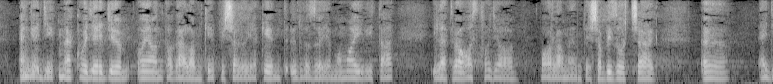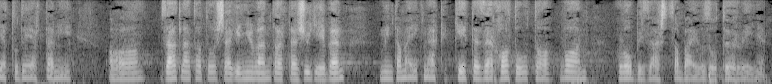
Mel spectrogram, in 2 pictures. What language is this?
Hungarian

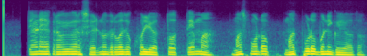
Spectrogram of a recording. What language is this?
Gujarati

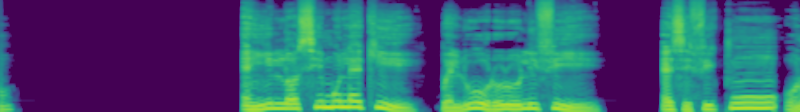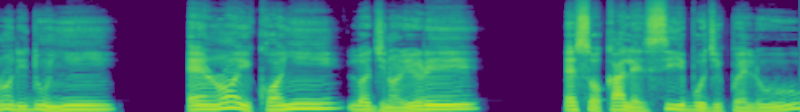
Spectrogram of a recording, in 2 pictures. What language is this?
Yoruba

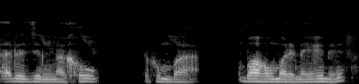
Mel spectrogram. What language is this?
Bodo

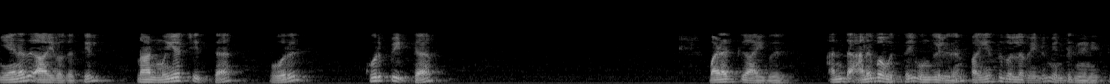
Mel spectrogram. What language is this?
Tamil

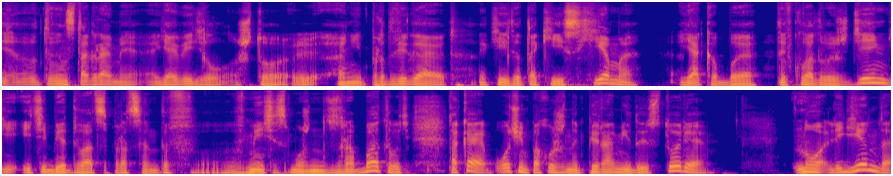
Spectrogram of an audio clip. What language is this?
Russian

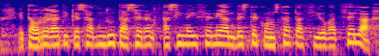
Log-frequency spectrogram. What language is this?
Basque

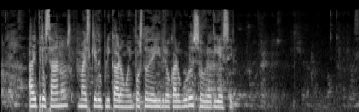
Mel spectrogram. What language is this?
Galician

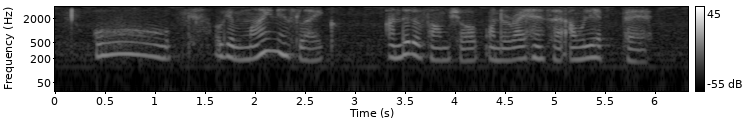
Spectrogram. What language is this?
English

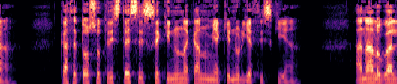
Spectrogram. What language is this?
Greek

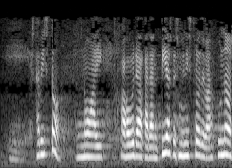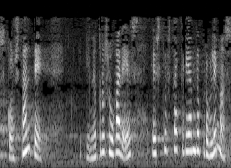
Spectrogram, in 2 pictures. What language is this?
Spanish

